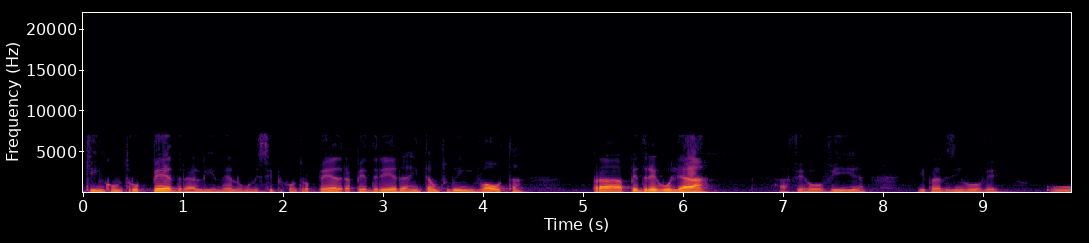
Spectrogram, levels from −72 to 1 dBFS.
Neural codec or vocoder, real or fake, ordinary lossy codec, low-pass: none; real; none; 7.2 kHz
